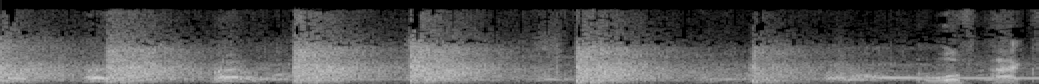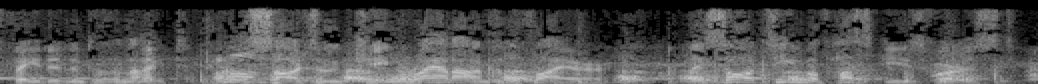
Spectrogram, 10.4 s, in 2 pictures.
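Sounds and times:
gunshot blasts: 0.0 - 4.2
speech: 4.7 - 10.3.

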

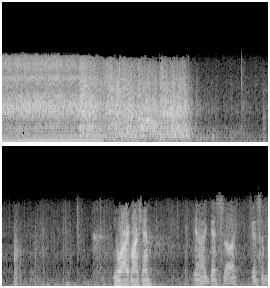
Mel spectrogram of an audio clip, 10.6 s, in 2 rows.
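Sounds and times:
droning car engine: 0.0 - 2.2
car crash crunching and roaring noise: 0.0 - 4.7
settling debris rattling and clicking: 1.6 - 4.3
speech: 7.6 - 8.4, 9.2 - 10.6.

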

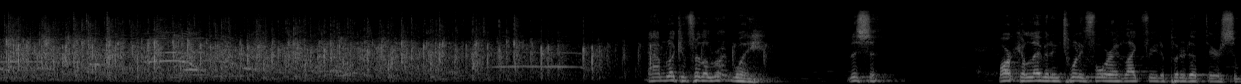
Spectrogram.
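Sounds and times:
audience clapping hands: 0.0 - 7.6
speech: 6.5 - 7.8, 8.5 - 9.0, 10.0 - 12.4.

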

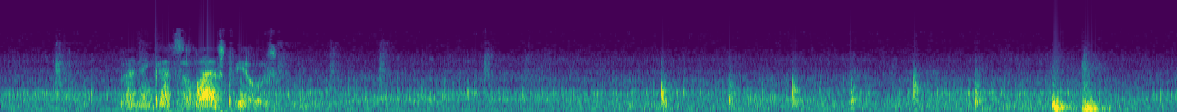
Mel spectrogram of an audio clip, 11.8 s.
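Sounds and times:
speech: 1.2 - 3.0
heavy storeroom door thuds: 10.5 - 11.2.

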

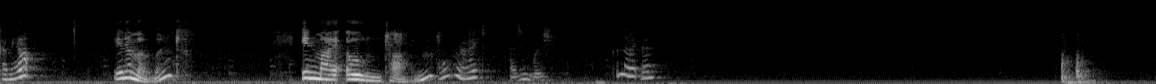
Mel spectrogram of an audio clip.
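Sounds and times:
speech: 0.0 - 0.4, 1.1 - 2.0, 3.0 - 5.6, 6.2 - 6.7
knocks on a door: 10.6 - 11.5.

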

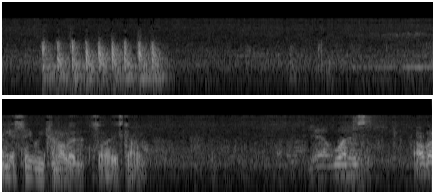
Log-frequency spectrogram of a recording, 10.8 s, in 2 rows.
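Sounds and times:
knocking on a door: 0.5 - 2.2
speech: 5.6 - 7.4, 9.5 - 10.7.

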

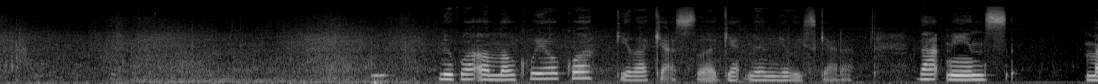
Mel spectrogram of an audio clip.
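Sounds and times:
ocean waves: 0.0 - 9.6
speech: 3.8 - 8.6, 9.2 - 10.2.

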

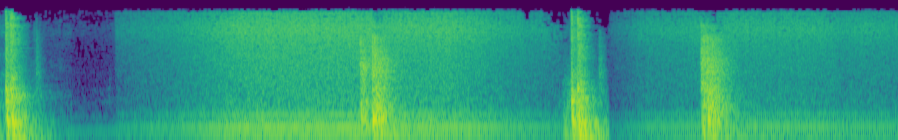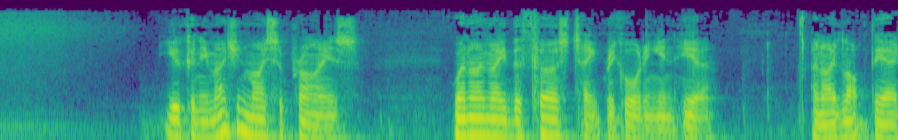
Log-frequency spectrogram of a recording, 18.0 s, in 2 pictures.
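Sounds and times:
mechanical whirring of a seat being adjusted inside an aircraft: 1.2 - 10.4
speech: 10.6 - 12.6, 13.5 - 16.2, 17.1 - 17.9.

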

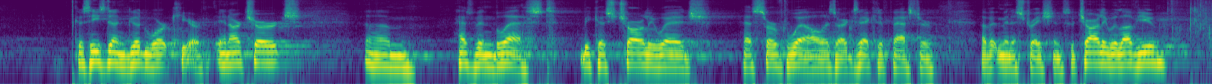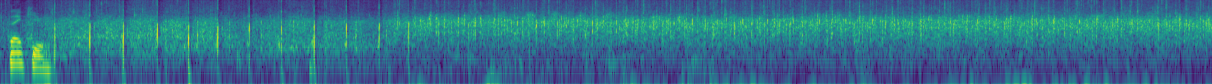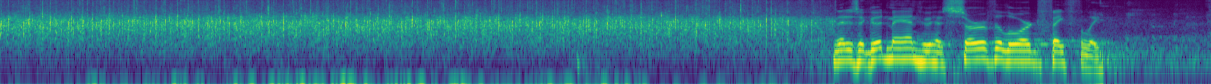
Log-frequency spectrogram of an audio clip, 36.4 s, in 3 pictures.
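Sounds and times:
speech: 0.8 - 12.8, 32.6 - 35.5
audience applauding: 11.7 - 32.8.

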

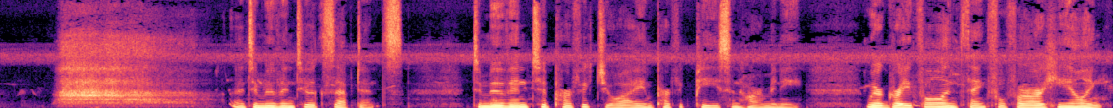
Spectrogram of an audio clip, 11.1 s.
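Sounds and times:
deep breath taken together by a group during a guided healing meditation: 0.6 - 2.2, 8.1 - 8.7
speech: 2.3 - 4.2, 4.8 - 8.1, 8.7 - 11.1.

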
